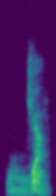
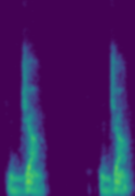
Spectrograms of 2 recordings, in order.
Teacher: So the correct pronunciation of the sound of this letter is ja. So there is like a slight d sound at the beginning.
